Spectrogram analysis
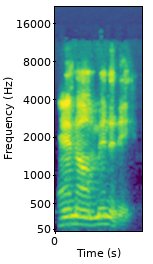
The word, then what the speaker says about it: anonymity: have an a minute and an immediate okay pronounce it for me anonymous or anonymity anonymity that's it so so that's one of the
